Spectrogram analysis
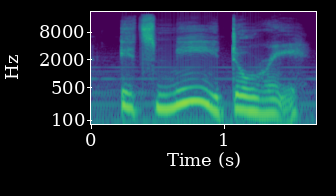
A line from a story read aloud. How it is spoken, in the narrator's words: She whispered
